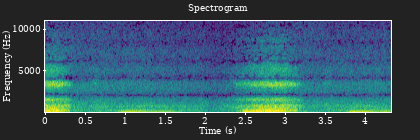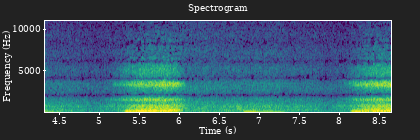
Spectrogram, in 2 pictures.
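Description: Regular snoring at about 21 breaths a minute, a soft low buzz on one phase and a louder rising snore on the other.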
